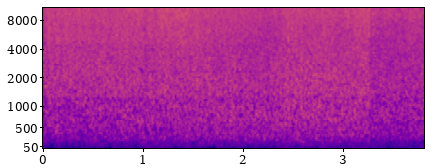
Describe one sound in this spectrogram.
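A car drives through deep water, splashing loudly.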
